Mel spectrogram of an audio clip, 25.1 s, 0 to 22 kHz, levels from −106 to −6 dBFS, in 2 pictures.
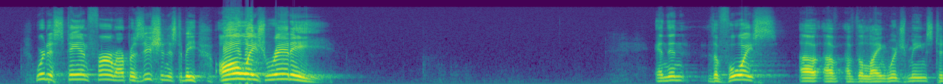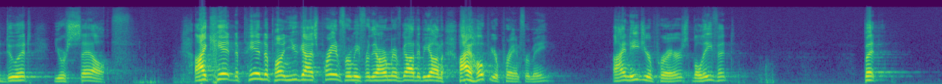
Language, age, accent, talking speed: English, 60-79, American, 130 wpm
